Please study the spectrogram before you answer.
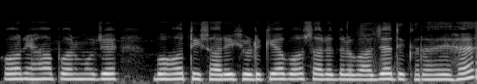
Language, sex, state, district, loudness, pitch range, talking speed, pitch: Hindi, female, Himachal Pradesh, Shimla, -14 LUFS, 235-250 Hz, 175 wpm, 245 Hz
